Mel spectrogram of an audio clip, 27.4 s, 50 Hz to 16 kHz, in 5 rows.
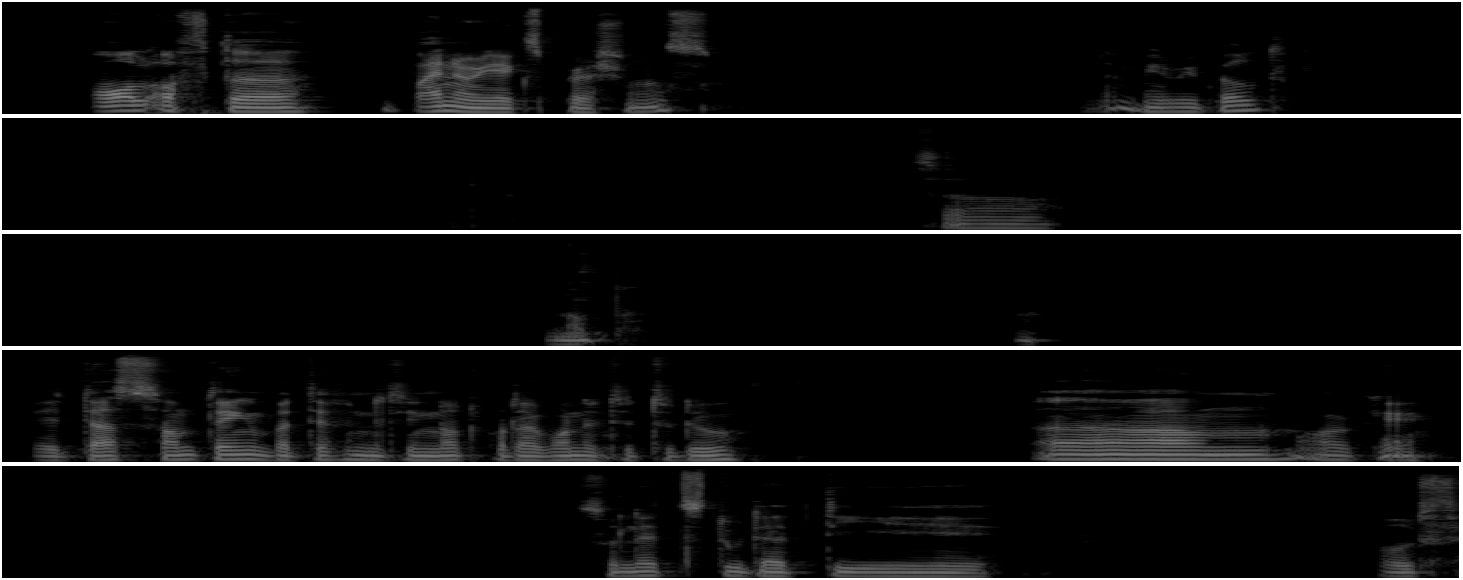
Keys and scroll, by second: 4.1 ctrl+shift+super+F9, 9.4 super+space, 13.3 BackSpace, 14.4 Return, 19.4 BackSpace, 26.9 shift+Up.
